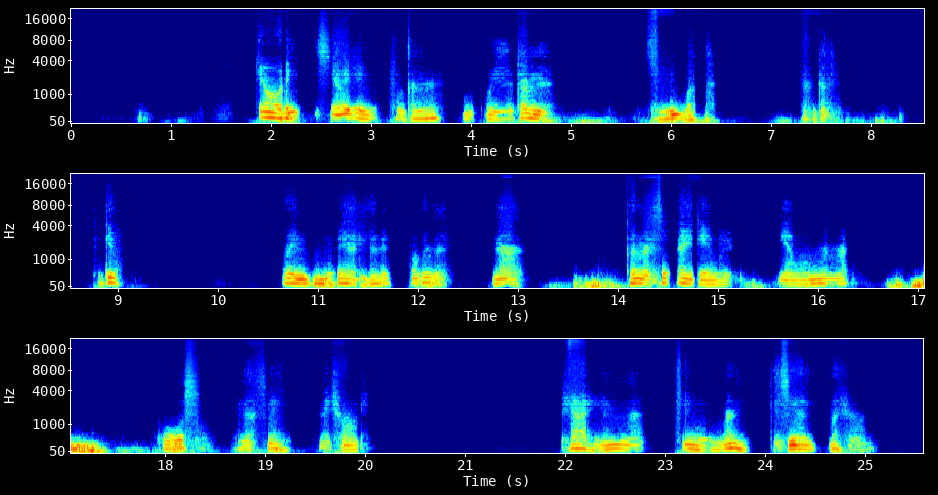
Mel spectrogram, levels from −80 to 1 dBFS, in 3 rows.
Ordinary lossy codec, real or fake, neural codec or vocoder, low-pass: none; fake; codec, 44.1 kHz, 0.9 kbps, DAC; none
